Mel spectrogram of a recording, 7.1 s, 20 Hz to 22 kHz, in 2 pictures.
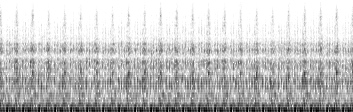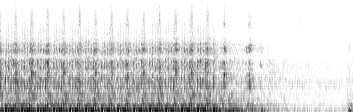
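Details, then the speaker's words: Truck started cold at about 24°F after sitting a week, still smoking from the exhaust: sharp metallic ticks about three per second over a rough idle until shut off. Metallic ticking at cold idle, a new noise with source not pinned down. "so i'm hoping the microphone on the camera picked up and let you guys hear that there's just a funny noise that wasn't there before it's kind of this like metallic ch"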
